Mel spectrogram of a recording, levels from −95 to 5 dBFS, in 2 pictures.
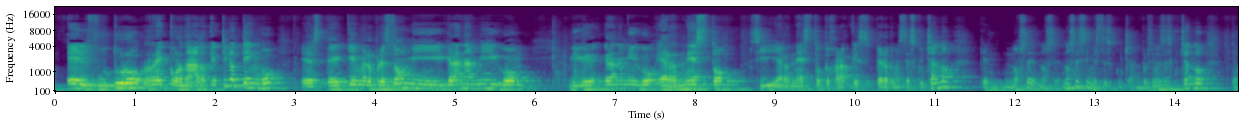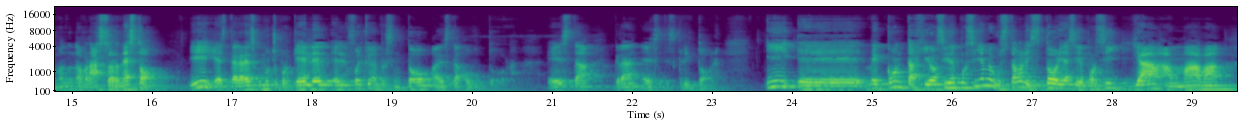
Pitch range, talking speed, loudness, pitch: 135-175 Hz, 180 wpm, -20 LUFS, 155 Hz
